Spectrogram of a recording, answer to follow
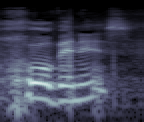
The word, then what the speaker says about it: jóvenes: Jóvenes. Now, joven has no accent on the O, but when you attach this ES at the end, it does have an accent on the first part, the first O.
